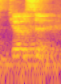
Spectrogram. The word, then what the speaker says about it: Josip: It's kind of like Joseph? Yeah, it's Joseph. There we go.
